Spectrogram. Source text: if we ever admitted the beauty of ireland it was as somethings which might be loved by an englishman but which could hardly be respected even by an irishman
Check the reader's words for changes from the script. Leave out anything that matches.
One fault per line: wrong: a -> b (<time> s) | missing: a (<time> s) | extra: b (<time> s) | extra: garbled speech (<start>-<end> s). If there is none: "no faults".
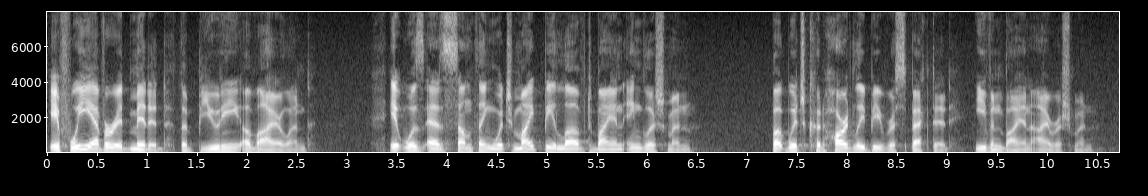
wrong: somethings -> something (4.0 s)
